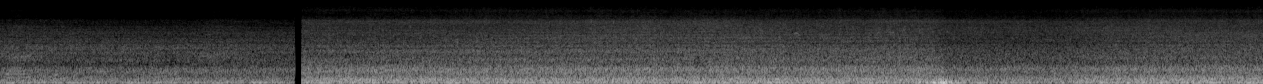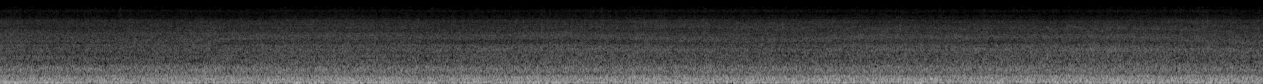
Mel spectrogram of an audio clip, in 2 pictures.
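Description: River rapids and a small waterfall rushing steadily, an even wash of white-water noise that gets louder about three seconds in. A brief low thump comes about nine and a half seconds in.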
